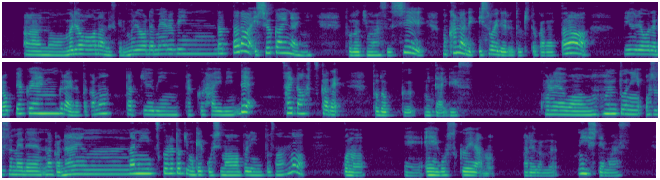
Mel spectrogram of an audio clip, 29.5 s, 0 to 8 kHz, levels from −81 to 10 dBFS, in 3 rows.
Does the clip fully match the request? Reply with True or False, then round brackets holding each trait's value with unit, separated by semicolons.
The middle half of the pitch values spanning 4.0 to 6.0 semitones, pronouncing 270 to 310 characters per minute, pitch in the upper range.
False (5.3 semitones; 255 characters per minute; 205 Hz)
